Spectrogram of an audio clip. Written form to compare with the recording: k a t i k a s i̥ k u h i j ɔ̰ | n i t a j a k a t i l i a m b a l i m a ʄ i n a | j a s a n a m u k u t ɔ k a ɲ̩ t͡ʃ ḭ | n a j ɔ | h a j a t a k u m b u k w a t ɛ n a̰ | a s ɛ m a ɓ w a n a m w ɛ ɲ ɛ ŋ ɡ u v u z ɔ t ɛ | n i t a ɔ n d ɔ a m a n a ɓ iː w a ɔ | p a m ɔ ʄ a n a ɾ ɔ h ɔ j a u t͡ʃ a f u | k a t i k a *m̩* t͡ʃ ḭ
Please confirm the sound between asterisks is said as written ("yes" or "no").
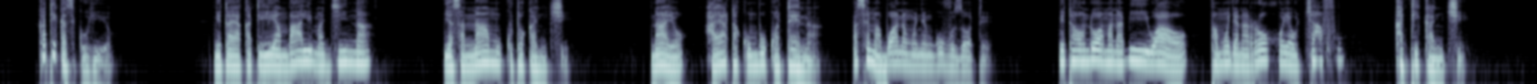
no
